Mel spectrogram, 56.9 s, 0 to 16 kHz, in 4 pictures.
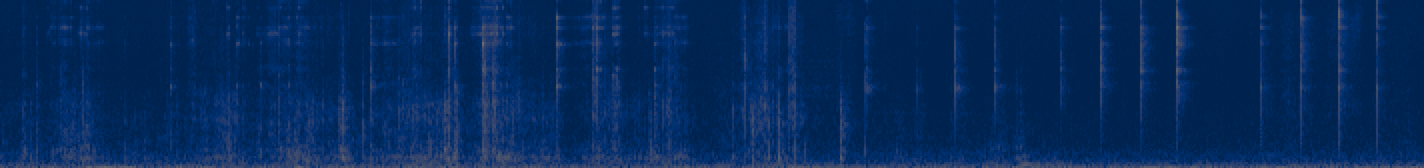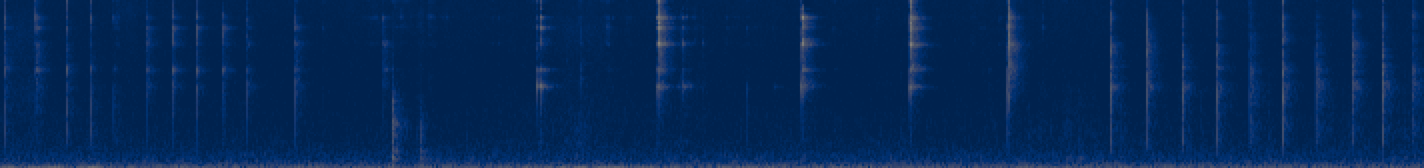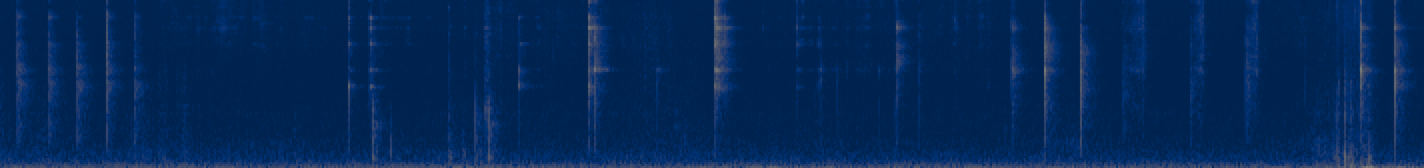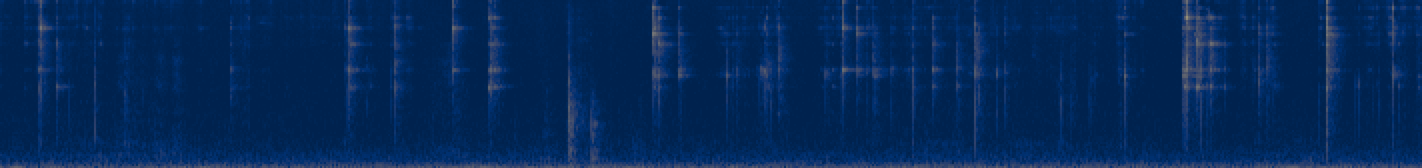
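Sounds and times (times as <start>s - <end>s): chalk sticks clinking: 0.0s - 8.0s, 33.2s - 41.1s, 41.9s - 48.6s, 49.2s - 56.9s.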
